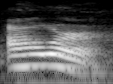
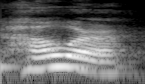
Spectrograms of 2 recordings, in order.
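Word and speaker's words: hour: kan hower pakai depannya Kenapa masukkan karena bacanya itu our bukan hower nah itu kenapa masuk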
